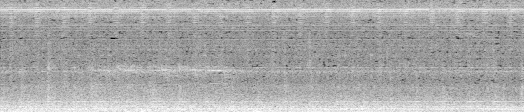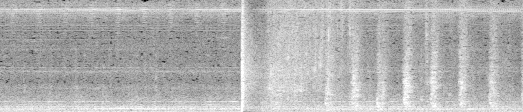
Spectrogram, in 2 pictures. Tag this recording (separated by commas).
outside, rural or natural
